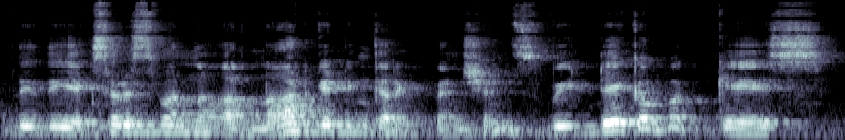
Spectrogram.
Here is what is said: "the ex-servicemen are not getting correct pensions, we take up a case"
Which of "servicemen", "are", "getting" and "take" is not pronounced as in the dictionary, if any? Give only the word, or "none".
servicemen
